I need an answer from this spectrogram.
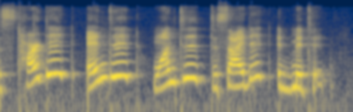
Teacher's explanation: the words that end with the sound of T and D well the correct way to pronounce the Ed would be ID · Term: the I D sound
